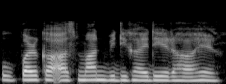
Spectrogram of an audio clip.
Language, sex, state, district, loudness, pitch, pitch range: Hindi, female, Arunachal Pradesh, Papum Pare, -16 LUFS, 195 Hz, 190-200 Hz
